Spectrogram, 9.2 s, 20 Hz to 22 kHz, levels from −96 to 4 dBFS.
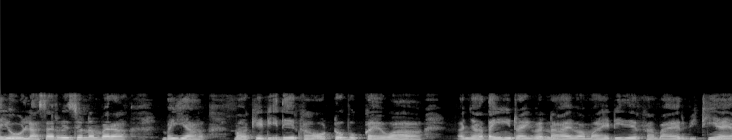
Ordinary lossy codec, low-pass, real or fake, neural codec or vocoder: none; 7.2 kHz; real; none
